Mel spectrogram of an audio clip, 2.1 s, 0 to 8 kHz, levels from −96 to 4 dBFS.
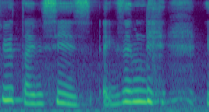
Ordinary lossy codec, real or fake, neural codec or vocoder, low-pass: none; real; none; none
